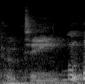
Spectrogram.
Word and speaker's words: poutine: It's pronounced poutine.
